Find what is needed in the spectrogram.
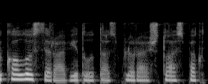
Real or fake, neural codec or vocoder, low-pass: real; none; 7.2 kHz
